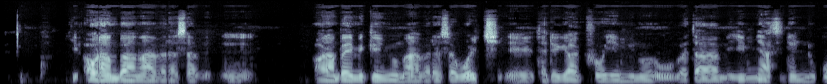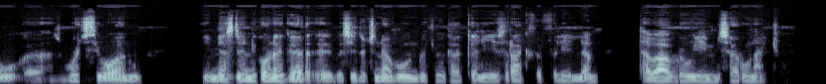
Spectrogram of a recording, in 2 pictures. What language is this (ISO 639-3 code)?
amh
